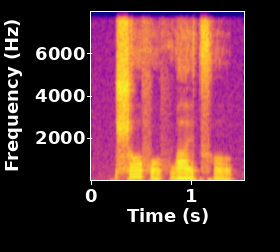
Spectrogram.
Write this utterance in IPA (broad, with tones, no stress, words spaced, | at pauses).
ʂɤ˥fo˨ʊ̯ fwa˥ɪ̯t͡sʰɤ˥˩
